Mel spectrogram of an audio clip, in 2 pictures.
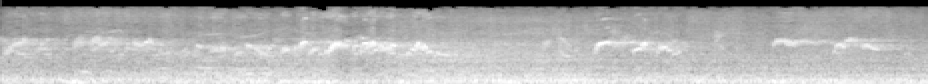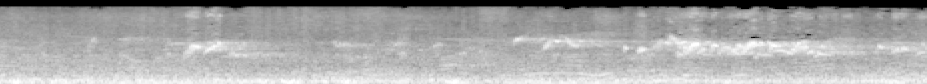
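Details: Red-whiskered bulbul calling: loud, lilting three- or four-note whistled phrases repeated with short gaps, over soft low background noise.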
